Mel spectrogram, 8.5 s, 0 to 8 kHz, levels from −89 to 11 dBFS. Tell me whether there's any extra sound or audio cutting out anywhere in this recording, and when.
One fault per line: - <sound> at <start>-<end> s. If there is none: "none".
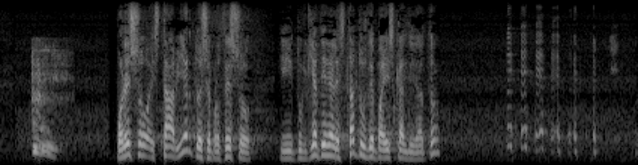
- throat clearing at 0.4-1.0 s
- laugh at 6.7-8.3 s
